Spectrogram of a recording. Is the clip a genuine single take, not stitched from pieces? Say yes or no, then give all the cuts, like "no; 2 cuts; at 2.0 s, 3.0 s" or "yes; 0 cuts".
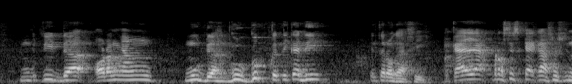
no; 1 cut; at 4.5 s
